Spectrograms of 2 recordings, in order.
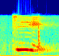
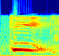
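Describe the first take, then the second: No difference in how they are said.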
